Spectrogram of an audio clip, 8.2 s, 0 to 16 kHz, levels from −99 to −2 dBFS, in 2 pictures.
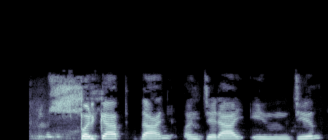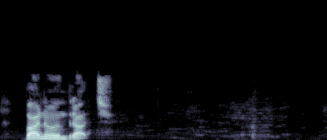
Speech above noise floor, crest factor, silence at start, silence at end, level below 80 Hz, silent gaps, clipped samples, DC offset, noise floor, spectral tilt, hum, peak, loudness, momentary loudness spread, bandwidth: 64 dB; 20 dB; 0.45 s; 2.75 s; -66 dBFS; none; under 0.1%; under 0.1%; -83 dBFS; -4 dB/octave; none; -2 dBFS; -19 LUFS; 13 LU; 7.8 kHz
